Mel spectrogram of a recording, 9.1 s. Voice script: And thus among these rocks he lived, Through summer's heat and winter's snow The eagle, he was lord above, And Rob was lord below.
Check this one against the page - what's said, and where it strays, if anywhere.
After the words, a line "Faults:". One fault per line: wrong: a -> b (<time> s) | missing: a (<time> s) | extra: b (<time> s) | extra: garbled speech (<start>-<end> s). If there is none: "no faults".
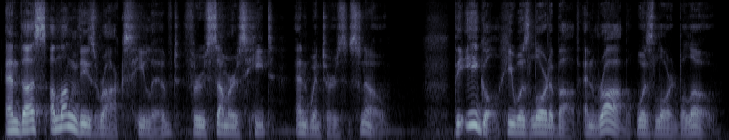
And thus among these rocks he lived, Through summer's heat and winter's snow The eagle, he was lord above, And Rob was lord below.
Faults:
no faults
